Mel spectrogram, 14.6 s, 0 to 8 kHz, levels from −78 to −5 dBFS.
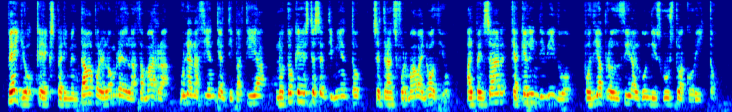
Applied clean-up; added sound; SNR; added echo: classical method WPE with log-MMSE.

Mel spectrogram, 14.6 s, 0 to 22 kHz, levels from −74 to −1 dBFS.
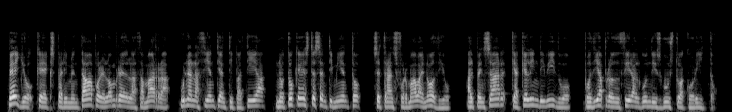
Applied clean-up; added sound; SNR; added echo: none; none; none; none.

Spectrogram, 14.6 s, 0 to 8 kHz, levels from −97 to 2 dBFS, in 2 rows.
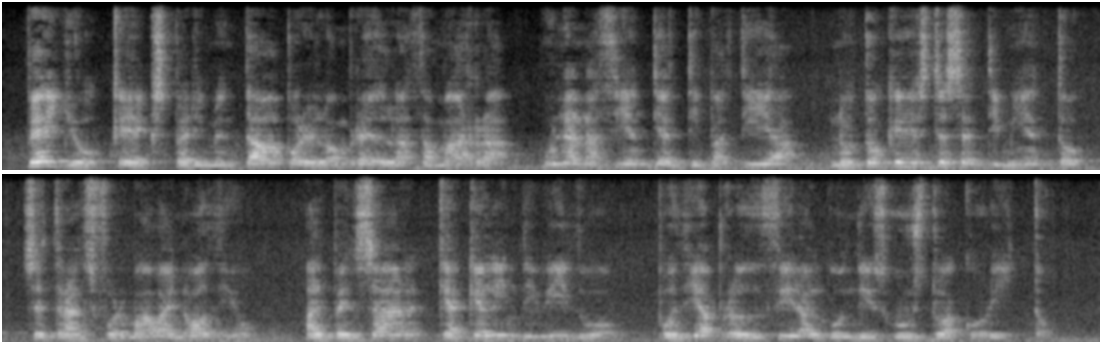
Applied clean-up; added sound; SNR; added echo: none; Thunder; 20 dB; reverberation time 0.3 s.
